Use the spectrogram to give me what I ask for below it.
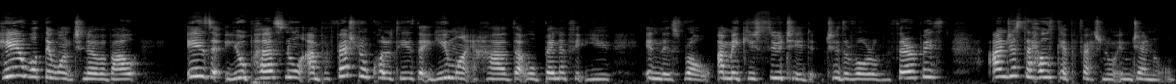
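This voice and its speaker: Speaking at a fairly quick pace with a British accent, a woman uses a high pitch with ordinary pitch variation. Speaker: CBT therapist and video creator. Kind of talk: tutorial. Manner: fast.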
